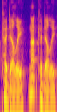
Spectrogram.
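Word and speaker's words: Kydele: I was fairly sure it was going to be Kaideli and Thrasios. – Oh, no, not Kaideli, just Kaidel. It Sorry. Rhymes with Adele.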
